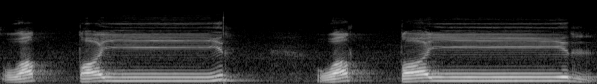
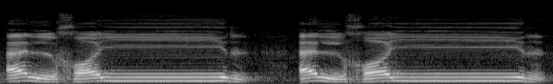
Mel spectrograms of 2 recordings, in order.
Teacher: huruf ra yang dibaca dengan tarqiq, iaitu nipis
